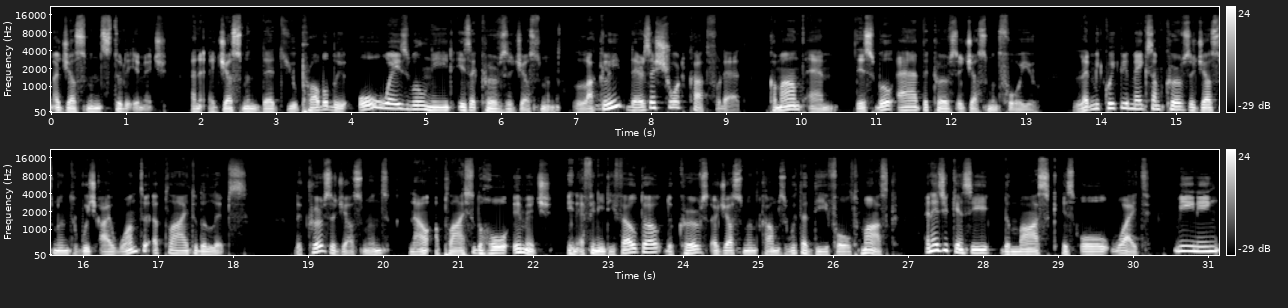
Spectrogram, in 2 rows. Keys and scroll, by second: 9.4 super+m.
